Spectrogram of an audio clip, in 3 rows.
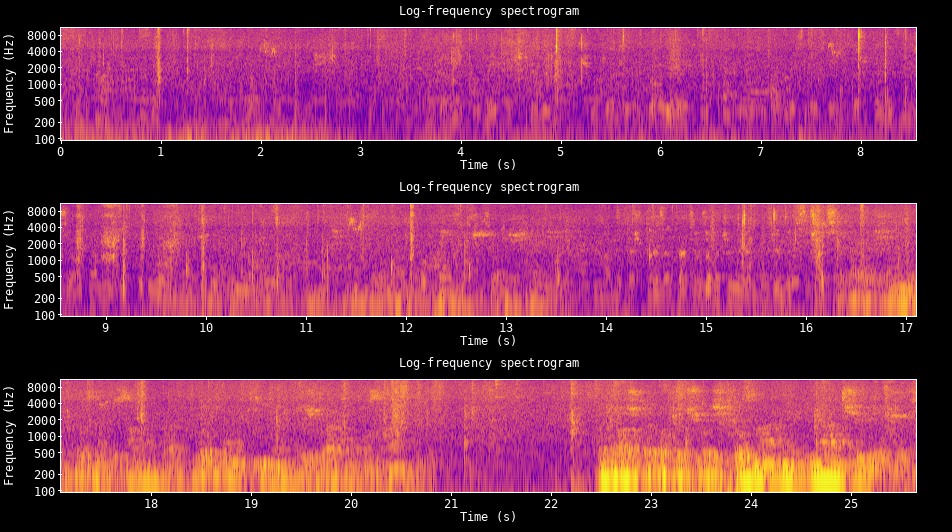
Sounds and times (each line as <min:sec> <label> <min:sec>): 0:00.0 christian church service 0:25.6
